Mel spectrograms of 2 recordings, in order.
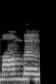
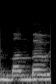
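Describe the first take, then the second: First: The first vowel is an open 'ah' sound. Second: The first vowel is a short 'uh' sound.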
